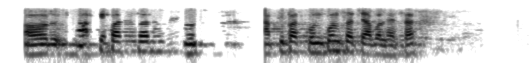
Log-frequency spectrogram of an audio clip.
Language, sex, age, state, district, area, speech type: Hindi, male, 18-30, Bihar, Vaishali, rural, conversation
